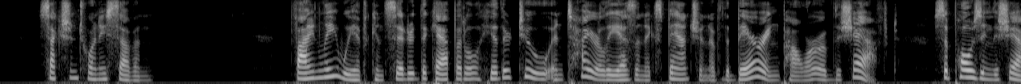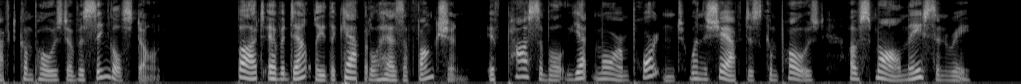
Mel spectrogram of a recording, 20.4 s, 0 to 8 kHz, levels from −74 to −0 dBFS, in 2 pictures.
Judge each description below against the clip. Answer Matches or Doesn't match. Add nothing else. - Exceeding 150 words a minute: Doesn't match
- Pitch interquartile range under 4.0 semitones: Doesn't match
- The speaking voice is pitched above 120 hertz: Matches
